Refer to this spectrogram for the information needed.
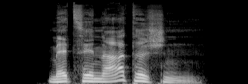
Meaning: inflection of mäzenatisch: 1. strong genitive masculine/neuter singular 2. weak/mixed genitive/dative all-gender singular 3. strong/weak/mixed accusative masculine singular 4. strong dative plural
- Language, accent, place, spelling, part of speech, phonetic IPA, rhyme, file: German, Germany, Berlin, mäzenatischen, adjective, [mɛt͡seˈnaːtɪʃn̩], -aːtɪʃn̩, De-mäzenatischen.ogg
